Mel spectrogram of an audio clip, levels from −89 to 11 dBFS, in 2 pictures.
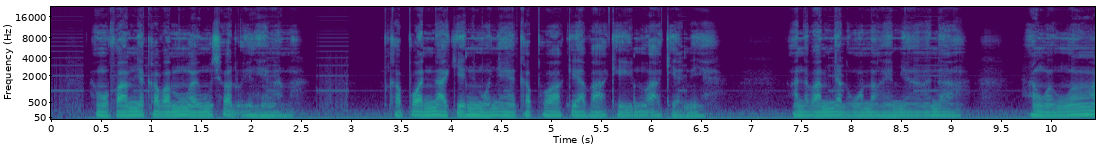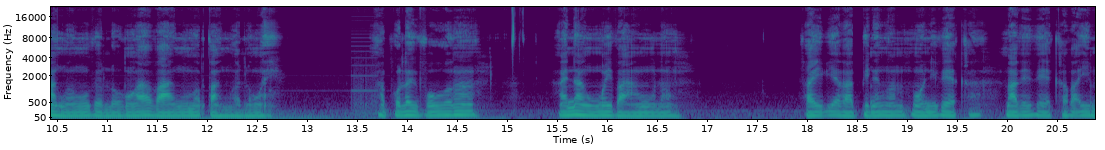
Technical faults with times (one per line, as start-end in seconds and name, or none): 0.00-14.02 computer activity noise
